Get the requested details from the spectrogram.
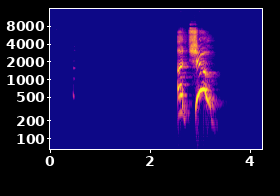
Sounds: Sneeze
